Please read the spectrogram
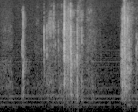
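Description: Paper and card handled in a handmade junk journal: a few faint rustles and light taps, then a louder page-turning rustle near the end.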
